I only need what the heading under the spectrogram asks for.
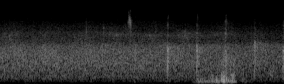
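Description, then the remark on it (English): An audience gives a round of applause to God for the young folks who led worship, a steady wash of many hands clapping at a moderate level, with a few sharper claps and a brief low murmur standing out near the end. “So I would like to encourage and invite all of us to give a round of applause to God for raising them up and our young folks who have worked so hard.”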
